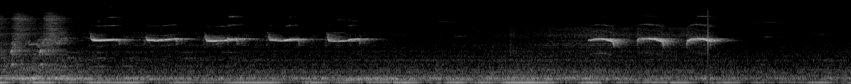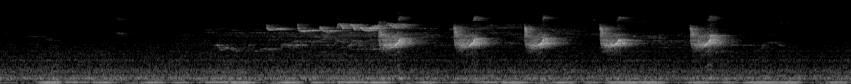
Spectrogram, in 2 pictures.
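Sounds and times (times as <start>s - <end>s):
low steady hum: 0.0s - 17.0s
bird whistling: 0.1s - 3.8s, 5.9s - 7.4s, 10.8s - 15.9s.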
